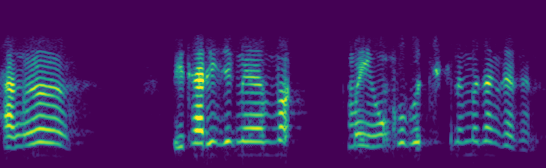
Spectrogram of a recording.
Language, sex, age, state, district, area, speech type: Bodo, female, 30-45, Assam, Kokrajhar, rural, conversation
